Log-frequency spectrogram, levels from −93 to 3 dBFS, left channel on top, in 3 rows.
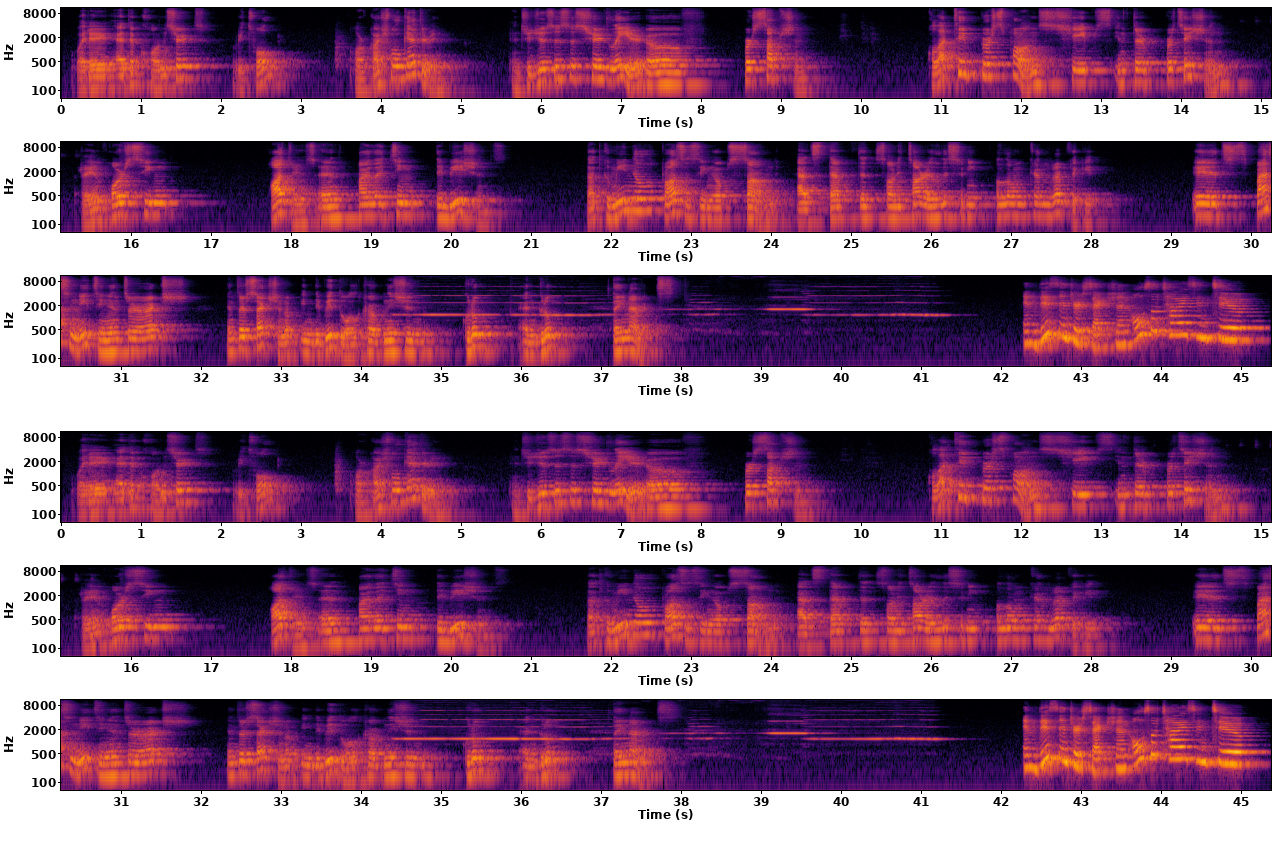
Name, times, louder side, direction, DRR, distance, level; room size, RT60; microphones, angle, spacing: voice 1, 0.2-1.8 2.2-2.7 3.7-4.8 5.6-7.9 8.5-9.4 10.8-14.6 15.4-16.5 17.7-20.5 21.7-28.1 29.3-31.8 32.3-34.9 35.3-35.6 36.0-36.5 37.1-37.9, left 3 dB, 40° left, 6 dB, 0.5 m, -29 dB
Wind instrument woodwind instrument, 34.4-37.4 37.8-38.5 39.0-41.2, right 4 dB, 70° right, 1.8 m, -34 dB
voice 2, 42.3-45.0, right 4 dB, 25° right, 7 dB, 0.4 m, -21 dB
5.7 x 3.5 x 4.9 m, 0.92 s
head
